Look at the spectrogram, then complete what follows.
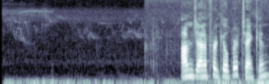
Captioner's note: birds chirping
